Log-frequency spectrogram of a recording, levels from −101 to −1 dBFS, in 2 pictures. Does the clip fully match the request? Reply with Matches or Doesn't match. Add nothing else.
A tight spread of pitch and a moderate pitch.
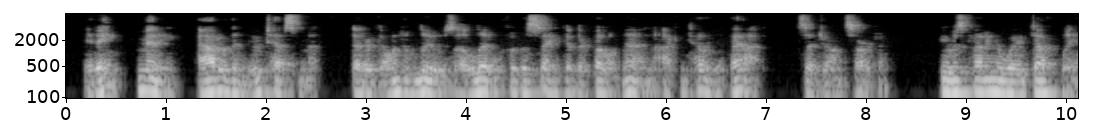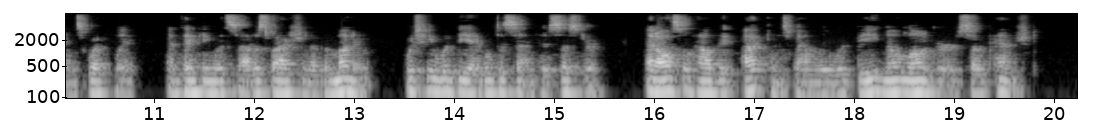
Doesn't match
